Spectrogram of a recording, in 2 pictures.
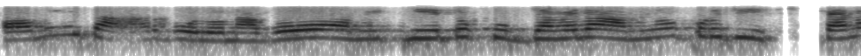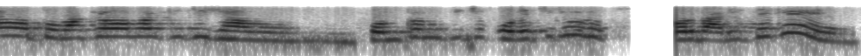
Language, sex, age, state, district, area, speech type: Bengali, female, 45-60, West Bengal, Birbhum, urban, conversation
